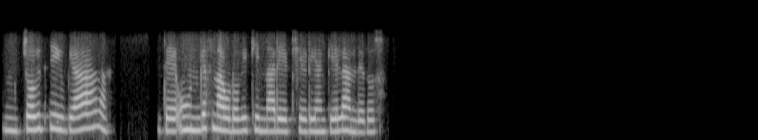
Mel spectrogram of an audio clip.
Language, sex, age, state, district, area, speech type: Dogri, female, 30-45, Jammu and Kashmir, Reasi, rural, conversation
